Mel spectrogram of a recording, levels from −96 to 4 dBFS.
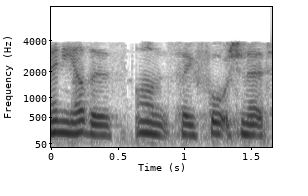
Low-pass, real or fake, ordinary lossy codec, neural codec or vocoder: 7.2 kHz; fake; AAC, 16 kbps; vocoder, 22.05 kHz, 80 mel bands, Vocos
